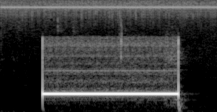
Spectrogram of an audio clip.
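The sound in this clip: Ringback tone on an outgoing telephone call: one long, steady mid-pitched beep lasting under two seconds, starting and stopping abruptly, with silence before and after.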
